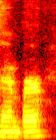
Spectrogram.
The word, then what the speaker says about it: Mbur: We get all kinds of pronunciations on that, but it is Ember.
